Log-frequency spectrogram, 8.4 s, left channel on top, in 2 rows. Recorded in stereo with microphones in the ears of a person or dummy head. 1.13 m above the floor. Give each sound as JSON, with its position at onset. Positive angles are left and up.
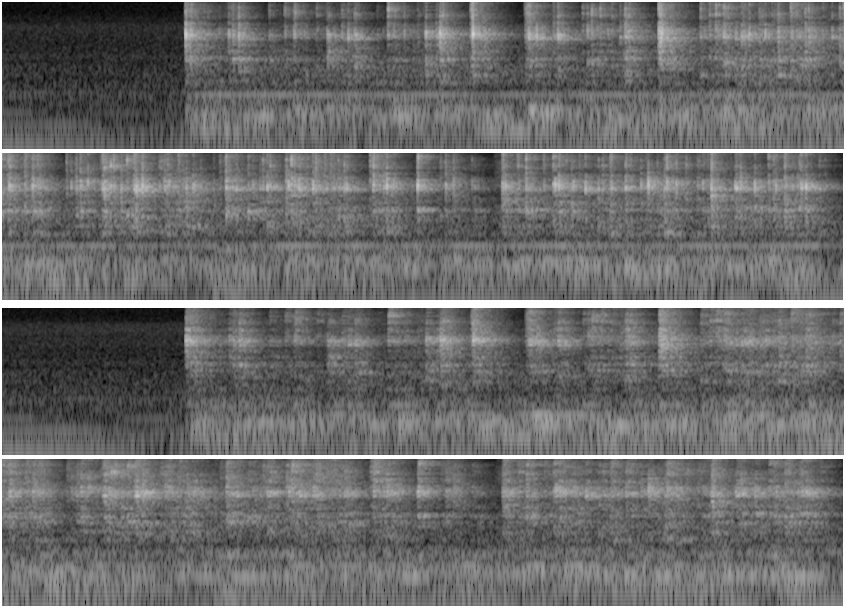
{"t": 0.9, "sound": "typing on a keyboard", "side_deg": 65, "distance_m": 0.7}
